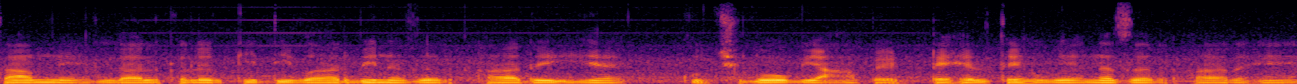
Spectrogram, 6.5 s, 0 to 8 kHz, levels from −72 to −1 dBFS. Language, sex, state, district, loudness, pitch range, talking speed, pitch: Hindi, male, Chandigarh, Chandigarh, -16 LUFS, 95-100 Hz, 175 wpm, 100 Hz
